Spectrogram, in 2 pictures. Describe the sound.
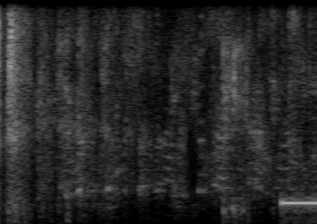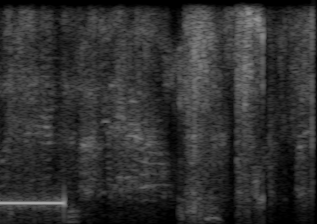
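A telephone ringing tone sounds once: a steady, low-pitched electronic beep lasting about a second, loud and clear, between stretches of muffled talking voices.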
